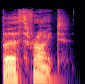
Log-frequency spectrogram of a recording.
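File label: "birthright", British English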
